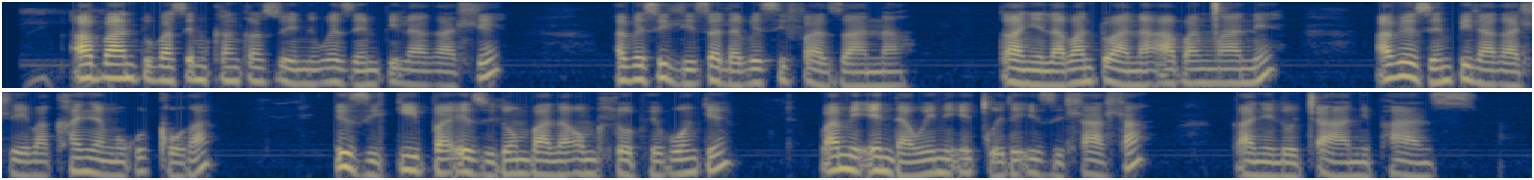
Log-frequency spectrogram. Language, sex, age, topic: North Ndebele, male, 36-49, health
